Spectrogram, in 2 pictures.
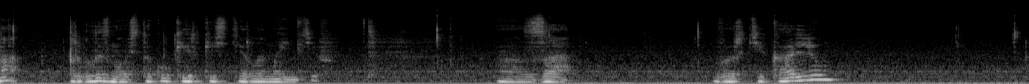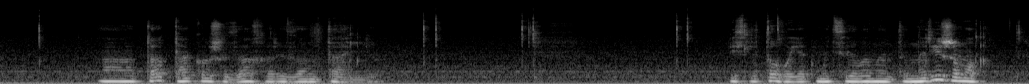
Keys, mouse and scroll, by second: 0.1-3.2 middle drag, 2.0 scroll down 1, 7.0-10.1 middle drag.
